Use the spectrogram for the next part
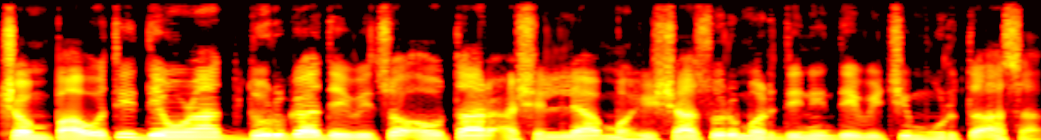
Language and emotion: Goan Konkani, neutral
